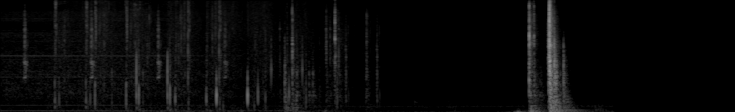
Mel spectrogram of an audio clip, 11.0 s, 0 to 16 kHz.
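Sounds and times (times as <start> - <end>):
faint steady hum: 0.0 - 8.0
door shutting with click and thud: 4.2 - 5.6, 7.9 - 8.8.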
